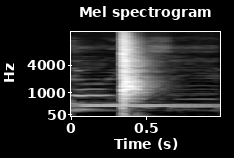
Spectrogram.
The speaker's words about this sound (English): All right, here I'm gonna clap.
